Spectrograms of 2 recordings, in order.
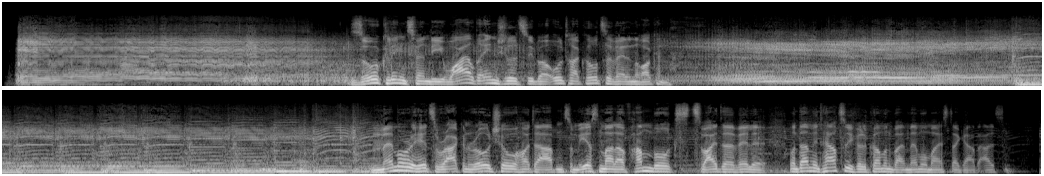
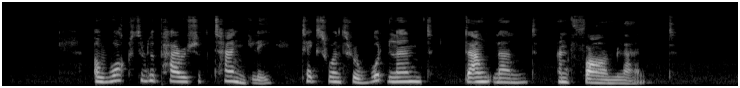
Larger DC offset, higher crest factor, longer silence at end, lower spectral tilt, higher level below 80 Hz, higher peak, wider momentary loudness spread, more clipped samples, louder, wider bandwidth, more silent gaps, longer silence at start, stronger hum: neither; second, 14 dB vs 22 dB; second, 0.3 s vs 0.65 s; about the same, -6 dB/octave vs -5.5 dB/octave; first, -38 dBFS vs -76 dBFS; about the same, -4 dBFS vs -4 dBFS; second, 7 LU vs 13 LU; neither; first, -18 LUFS vs -25 LUFS; about the same, 11.5 kHz vs 11.5 kHz; neither; second, 0.15 s vs 0.9 s; neither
